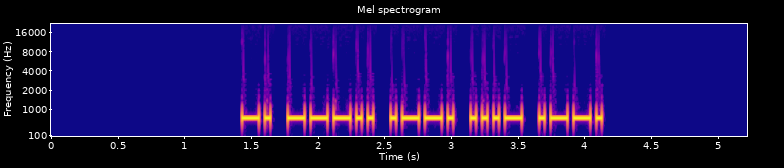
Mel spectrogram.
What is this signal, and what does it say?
Morse code, heard as a keyed tone, about 28 wpm, 700 Hz. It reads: N8PVP
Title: USA Call Signs - 5 Characters - Repeated 3x - 28wpm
